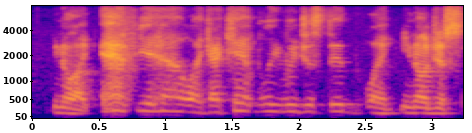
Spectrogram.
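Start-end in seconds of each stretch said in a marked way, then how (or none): 0.5-2.5 put-on, high, screaming shout. Retelling celebrating in the pit after a win: imitating own screaming. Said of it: "I started screaming".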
